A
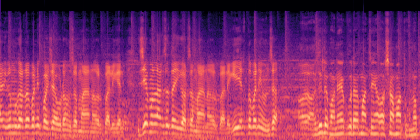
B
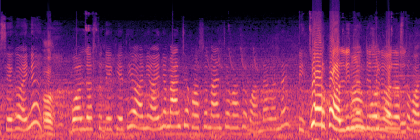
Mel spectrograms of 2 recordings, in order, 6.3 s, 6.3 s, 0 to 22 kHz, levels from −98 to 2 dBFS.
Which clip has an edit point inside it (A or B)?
B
